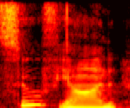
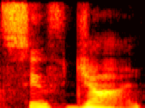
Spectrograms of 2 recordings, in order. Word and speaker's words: Sufjan: a heads up that his name is pronounced Sufjan not tzuf john so much love and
